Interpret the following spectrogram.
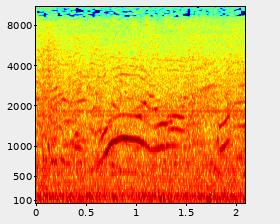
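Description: Children's voices chattering and calling out over one another, with one longer call about a second in, over a steady low mechanical hum.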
